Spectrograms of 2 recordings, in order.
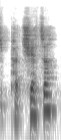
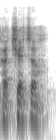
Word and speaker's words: Pacheta: A fella called Juan Jose Rojo Martin, better known as Pacheta, I think is the right pronunciation.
